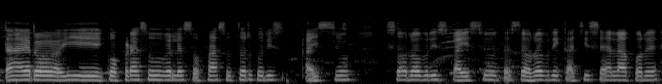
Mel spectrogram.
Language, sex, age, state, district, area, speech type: Odia, female, 30-45, Odisha, Bargarh, urban, spontaneous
